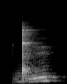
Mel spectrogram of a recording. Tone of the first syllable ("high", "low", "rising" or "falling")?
rising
